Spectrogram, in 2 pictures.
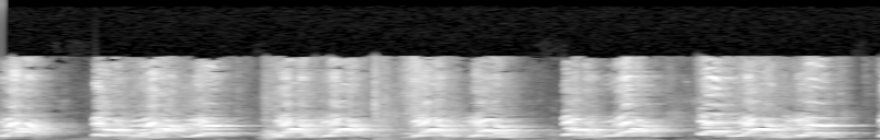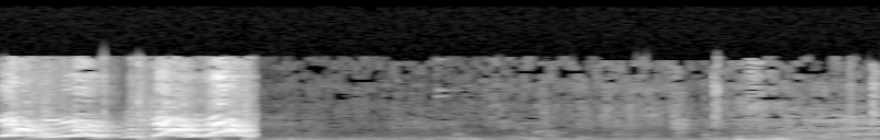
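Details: Siberian Husky pet dog barking in a fast series of loud, rough, harsh barks in clusters for about six seconds, followed by quiet room noise with faint soft sounds.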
